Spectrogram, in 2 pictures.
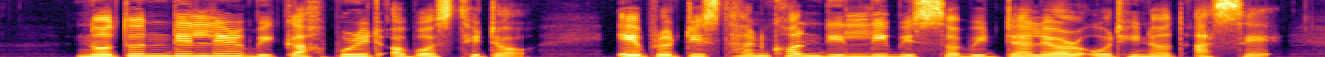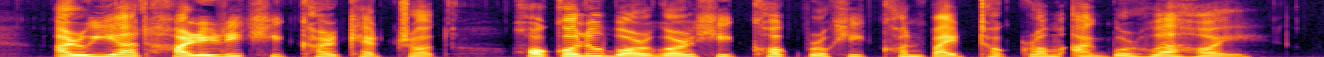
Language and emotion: Assamese, neutral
